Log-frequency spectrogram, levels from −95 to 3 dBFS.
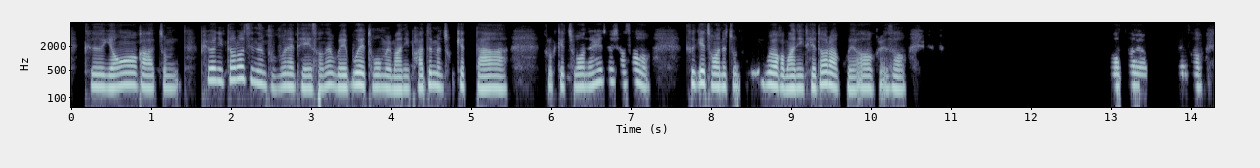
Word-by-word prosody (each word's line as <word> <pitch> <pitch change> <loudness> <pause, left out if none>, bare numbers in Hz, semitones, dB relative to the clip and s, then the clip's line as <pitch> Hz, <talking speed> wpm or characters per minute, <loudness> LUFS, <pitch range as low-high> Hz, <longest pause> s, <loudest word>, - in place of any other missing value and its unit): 그 195 -1 -1
영어가 195 -1 +2
좀 180 +3 -5 0.3
표현이 280 -1 +2
떨어지는 285 -5 +2
부분에 195 +1 -2
대해서는 185 +2 -1
외부의 210 +3 +4
도움을 185 -2 -1
많이 170 +1 +1
받으면 195 +3 0
좋겠다." 180 -2 0 0.4
그렇게 200 - -5
조언을 195 +2 0
해주셔서 250 -4 -2 0.4
그게 235 +1 +4
저한테 200 -3 +2
좀 195 +1 -6 0.2
동기부여가 210 -3 +2
많이 180 +1 +3
되더라고요. 180 -3 +1
그래서 175 -2 -1 2.6
맞아요. 195 0 -1 0.4
그래서 200 -1 -7
195 Hz, 295 characters per minute, -23 LUFS, 180-215 Hz, 2.6 s, 외부의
